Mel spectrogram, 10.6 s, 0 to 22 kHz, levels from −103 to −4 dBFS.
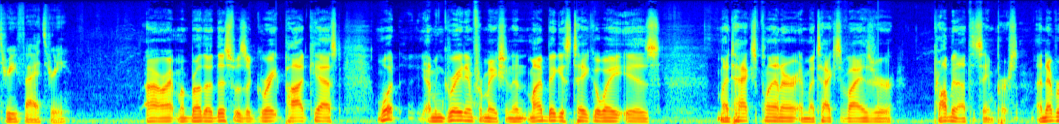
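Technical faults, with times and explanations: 0.75–9.78 s, clock drift buffer slips: a regular click recurs about once per second through the speech, around ten in all, each a small block of roughly 30 samples dropped or repeated, likely from two devices' clocks disagreeing by several hundred ppm.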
